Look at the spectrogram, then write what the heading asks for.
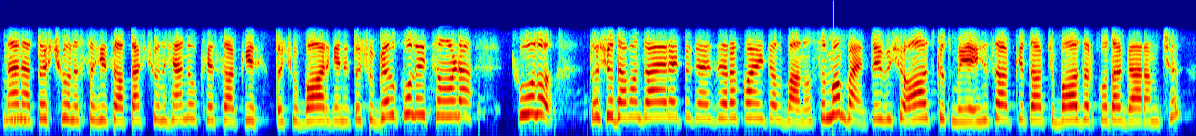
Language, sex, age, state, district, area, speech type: Kashmiri, female, 30-45, Jammu and Kashmir, Bandipora, rural, conversation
